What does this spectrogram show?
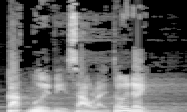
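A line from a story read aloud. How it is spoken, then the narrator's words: Shouting. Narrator (Vietnamese): Âm sai kia quát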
